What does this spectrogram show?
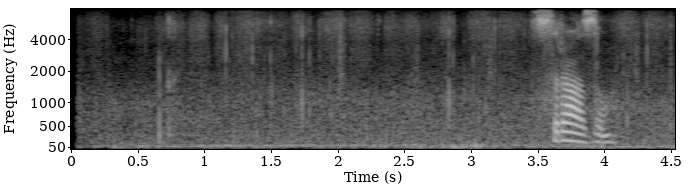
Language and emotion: Russian, neutral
